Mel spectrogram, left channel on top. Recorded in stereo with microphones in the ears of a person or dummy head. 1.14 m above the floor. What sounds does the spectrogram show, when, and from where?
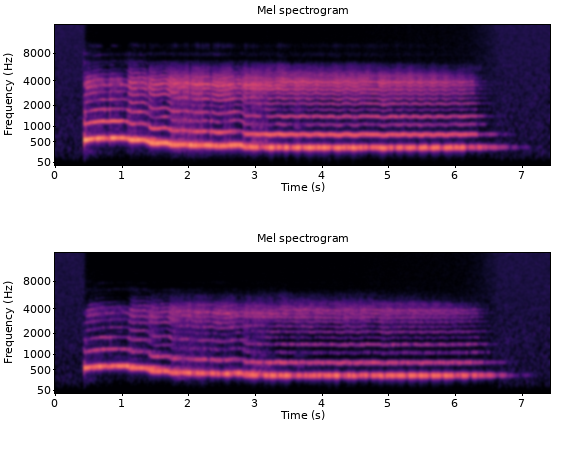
0.4 s singing: 70° left (ahead or behind), 0.7 m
